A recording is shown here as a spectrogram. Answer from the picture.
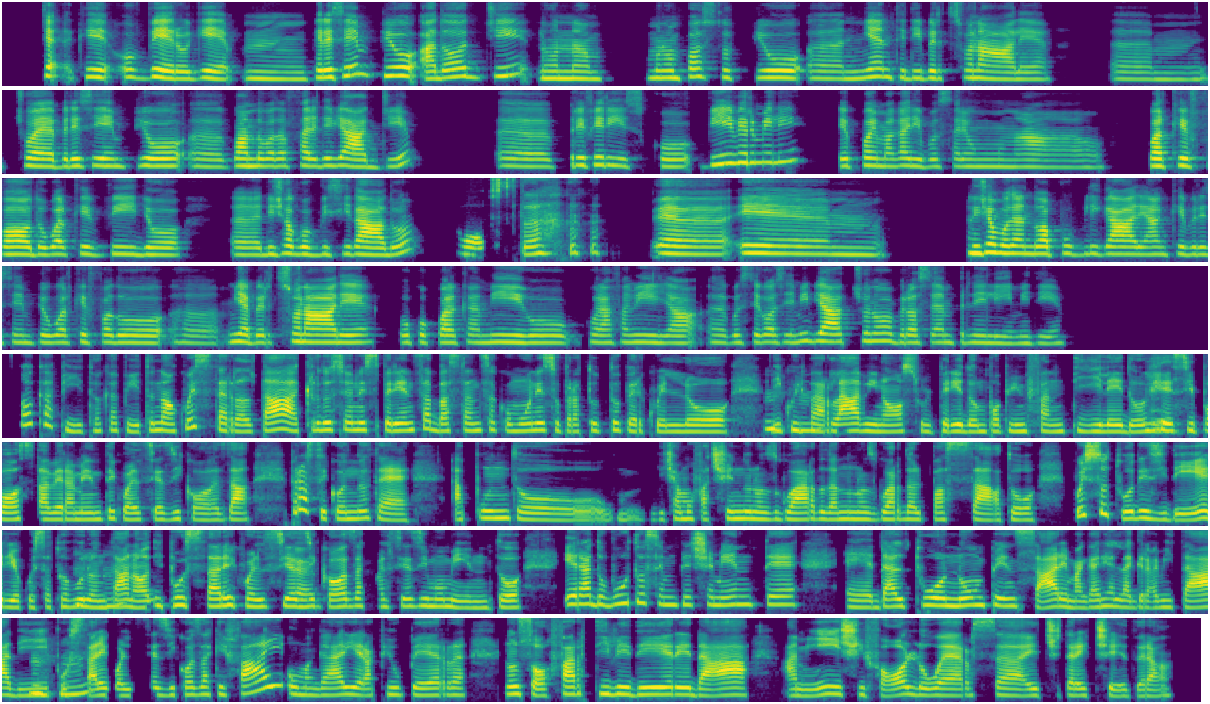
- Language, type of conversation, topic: Italian, podcast, Cosa condividi e cosa non condividi sui social?
- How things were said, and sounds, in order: "Cioè" said as "ceh"; in English: "Post"; chuckle; in English: "followers"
